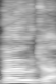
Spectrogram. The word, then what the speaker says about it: Bodha: from grapp it all Cricket Club is Ben Boda how we doing Ben morning Ian how you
